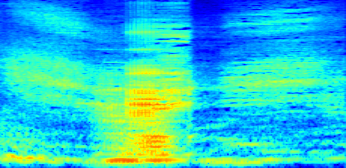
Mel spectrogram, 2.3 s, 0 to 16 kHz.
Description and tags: Grained Pans 001B
You can rarely go wrong with granular processing.I have taken some percussion sounds from hitting pots and pans and put them through a granulator VST plug in (KTG Granulator).This sound was a cut from a larger file. The sound build up from a harmless drone to the point of clipping, just before I tweaked the controls on the plugin to tame it again to a low volume drone.
pan, pans, granulated, pots, kitchen, granular, processed, metal, clank, clipping, percussion, pot, metallic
